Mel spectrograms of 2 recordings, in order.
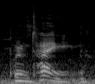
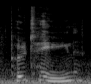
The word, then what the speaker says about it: poutine: and what i have here that's called uh puntain sorry i misspelled or pronounced it poutine and what it is is french fries with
